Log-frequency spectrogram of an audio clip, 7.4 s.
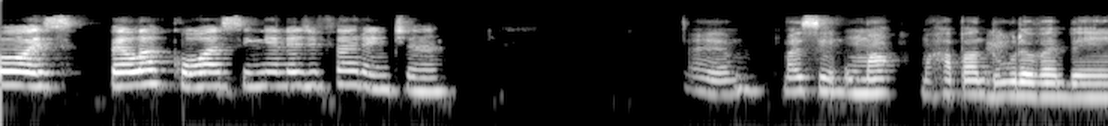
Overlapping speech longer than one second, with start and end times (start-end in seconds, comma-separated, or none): none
